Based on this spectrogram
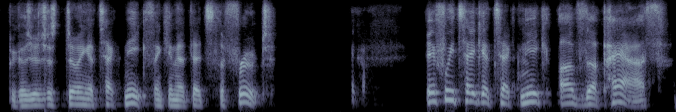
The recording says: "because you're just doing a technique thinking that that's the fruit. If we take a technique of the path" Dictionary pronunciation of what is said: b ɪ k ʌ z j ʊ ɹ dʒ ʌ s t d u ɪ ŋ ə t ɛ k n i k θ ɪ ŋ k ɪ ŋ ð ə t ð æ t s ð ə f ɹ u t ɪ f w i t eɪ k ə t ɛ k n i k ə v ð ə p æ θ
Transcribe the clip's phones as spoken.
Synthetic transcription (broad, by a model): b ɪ k ʌ z j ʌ ɹ dʒ ʌ s d u ɪ ŋ ə t ɛ k n i k θ ɪ ŋ k ɪ ŋ ð ə t ð æ t s ð ə f ɹ u t ɪ f w i t eɪ k ə t ɛ k n i k ə v ð ə p æ θ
